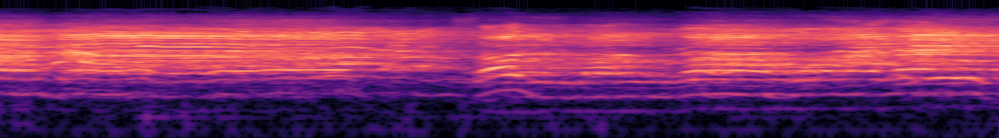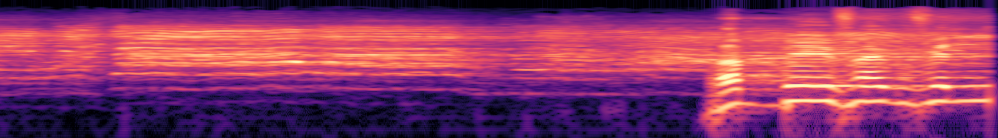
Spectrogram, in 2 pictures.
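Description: A group of young men sing together through loudspeakers.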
